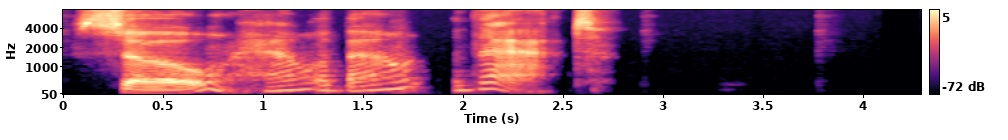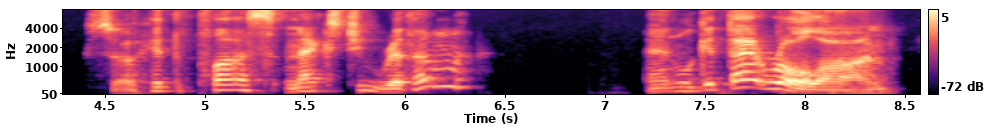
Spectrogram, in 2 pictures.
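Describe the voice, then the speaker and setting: A man running a tabletop role-playing session as game master, encouraging the players and pausing often with ums. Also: a little high, huge pitch swings, breathy edge. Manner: encouraging, hesitant with frequent ums.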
